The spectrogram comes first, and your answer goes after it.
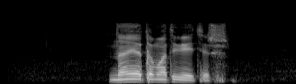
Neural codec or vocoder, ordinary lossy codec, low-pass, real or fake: none; none; 7.2 kHz; real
